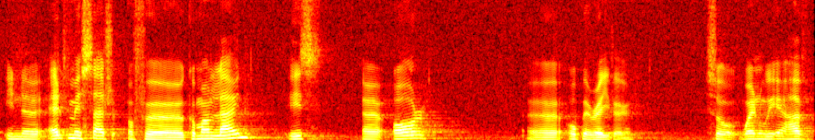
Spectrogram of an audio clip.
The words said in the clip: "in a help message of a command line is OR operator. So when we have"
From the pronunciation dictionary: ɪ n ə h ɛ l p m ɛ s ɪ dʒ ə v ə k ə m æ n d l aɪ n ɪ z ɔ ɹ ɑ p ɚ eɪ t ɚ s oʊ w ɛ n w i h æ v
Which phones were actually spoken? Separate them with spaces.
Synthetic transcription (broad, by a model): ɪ n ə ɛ l f m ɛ s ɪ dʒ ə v ə k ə m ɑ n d l aɪ n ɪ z ɔ ɹ ɑ p ɚ eɪ t ɚ s oʊ w ɛ n w i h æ v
